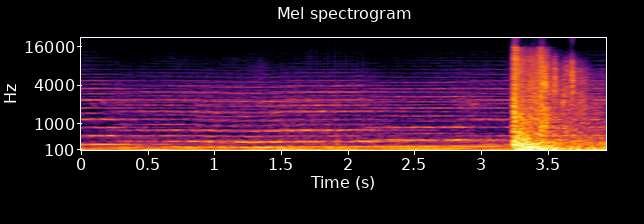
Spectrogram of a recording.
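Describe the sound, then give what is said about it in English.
A single rifle gunshot, a sudden loud blast near the end that cuts in over a sustained low tonal drone, with no voices. “A bullet tears through Nick's chest and he topples into the pit.”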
